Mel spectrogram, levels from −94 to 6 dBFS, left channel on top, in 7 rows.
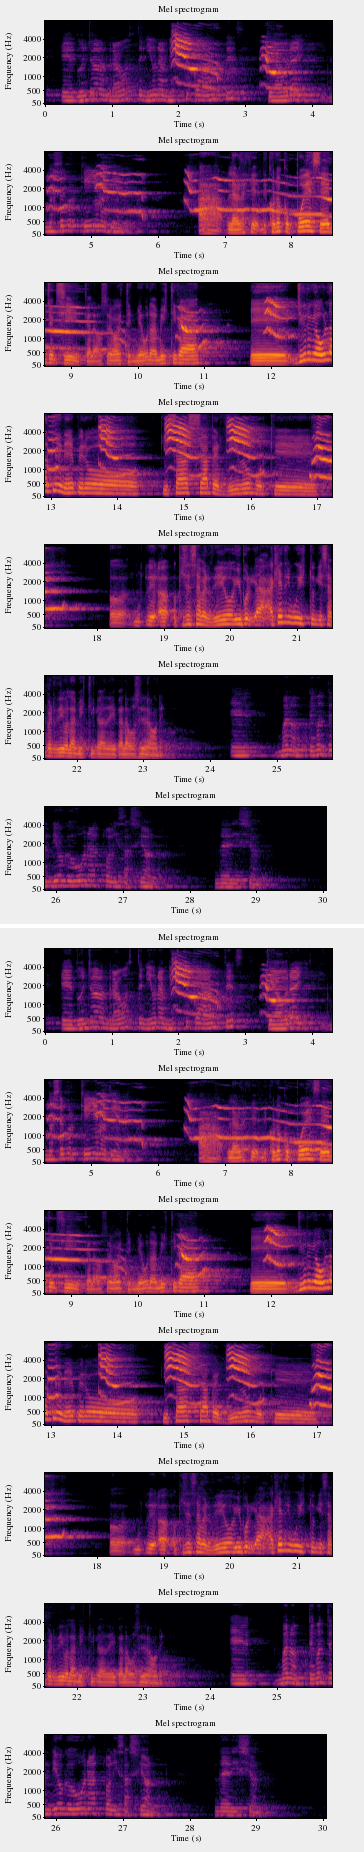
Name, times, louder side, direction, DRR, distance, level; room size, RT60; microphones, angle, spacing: voice 1, 0.2-2.9 3.3-5.6 24.3-24.6 25.0-27.5 28.4-29.3, right 1 dB, 50° right, 7 dB, 2.0 m, -41 dB
sound 1, 1.9-2.6 3.2-3.7 4.3-4.6 5.0-5.8 6.4-9.8 10.6-11.1 11.9-12.3 12.9-13.1 13.7-14.2 14.7-15.3 15.6-16.2 16.9-17.5, left 1 dB, 5° left, 1.1 m, -28 dB
voice 2, 6.6-10.9 11.7-14.3 14.7-17.0 18.2-23.3, left 2 dB, 75° left, 12 dB, 1.2 m, -28 dB
27.5 x 27.5 x 7.9 m, 1.3 s
head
